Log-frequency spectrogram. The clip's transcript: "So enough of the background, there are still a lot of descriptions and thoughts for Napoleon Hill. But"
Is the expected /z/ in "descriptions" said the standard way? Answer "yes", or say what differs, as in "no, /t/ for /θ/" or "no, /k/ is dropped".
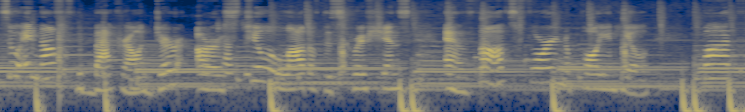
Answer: no, /s/ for /z/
